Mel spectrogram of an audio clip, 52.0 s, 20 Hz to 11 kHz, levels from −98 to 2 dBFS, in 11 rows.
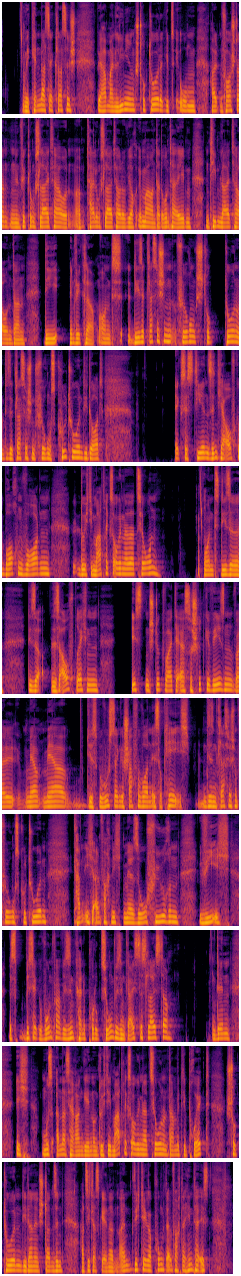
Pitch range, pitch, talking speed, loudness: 130-150 Hz, 140 Hz, 150 wpm, -23 LUFS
